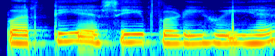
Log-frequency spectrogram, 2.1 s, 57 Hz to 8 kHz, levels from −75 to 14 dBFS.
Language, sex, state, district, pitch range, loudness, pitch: Hindi, female, Bihar, Patna, 180-195 Hz, -15 LUFS, 185 Hz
